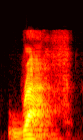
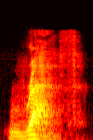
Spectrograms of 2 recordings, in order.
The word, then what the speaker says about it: wrath: th at the end wrath wrath say it with me wrath now the english w r is pronounced very similar to a normal r r it's not quite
